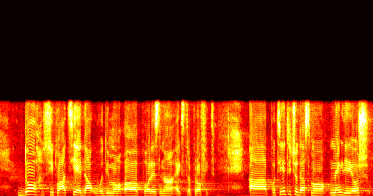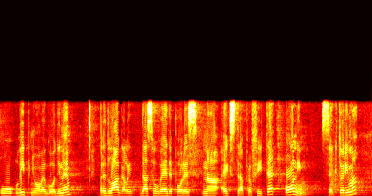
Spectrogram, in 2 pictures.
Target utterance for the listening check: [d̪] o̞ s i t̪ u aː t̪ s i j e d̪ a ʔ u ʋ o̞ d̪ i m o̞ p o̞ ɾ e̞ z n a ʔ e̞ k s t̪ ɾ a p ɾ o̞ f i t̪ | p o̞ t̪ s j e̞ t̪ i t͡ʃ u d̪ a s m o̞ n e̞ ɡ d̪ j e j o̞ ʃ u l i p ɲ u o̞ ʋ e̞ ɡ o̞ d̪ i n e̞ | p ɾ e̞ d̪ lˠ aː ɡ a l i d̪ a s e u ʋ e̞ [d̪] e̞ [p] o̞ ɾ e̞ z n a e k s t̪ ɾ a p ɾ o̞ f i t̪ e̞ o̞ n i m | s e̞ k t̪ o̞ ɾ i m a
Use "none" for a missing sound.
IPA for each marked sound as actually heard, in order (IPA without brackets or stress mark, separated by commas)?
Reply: d̪, d̪, p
